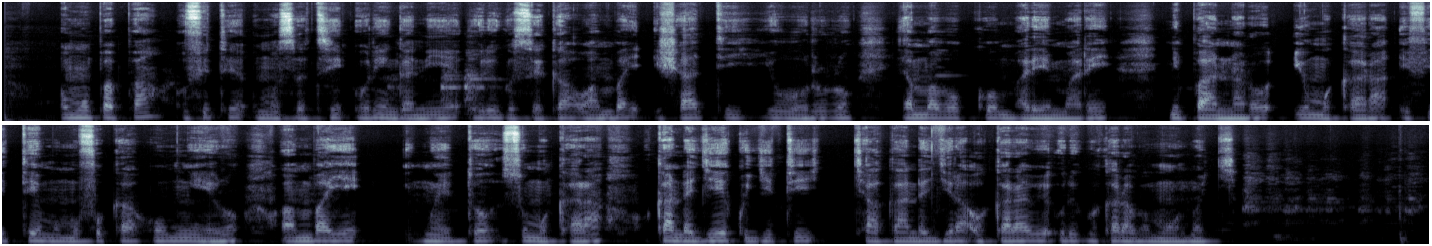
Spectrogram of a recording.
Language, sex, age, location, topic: Kinyarwanda, male, 25-35, Kigali, health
